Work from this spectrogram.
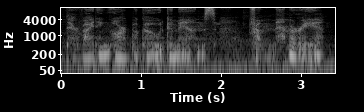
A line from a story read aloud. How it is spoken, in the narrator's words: someone half whispered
